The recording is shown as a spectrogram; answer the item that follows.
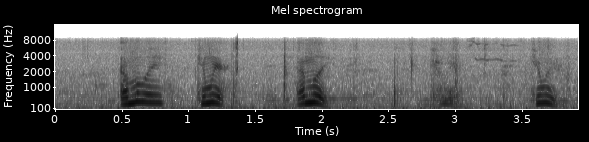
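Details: Female husky/wolf mix known for 'talking': four drawn-out, moaning yowls, each arching up then down in pitch and lasting about a third of a second, separated by short pauses, with a few softer sounds between and faint background hum.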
